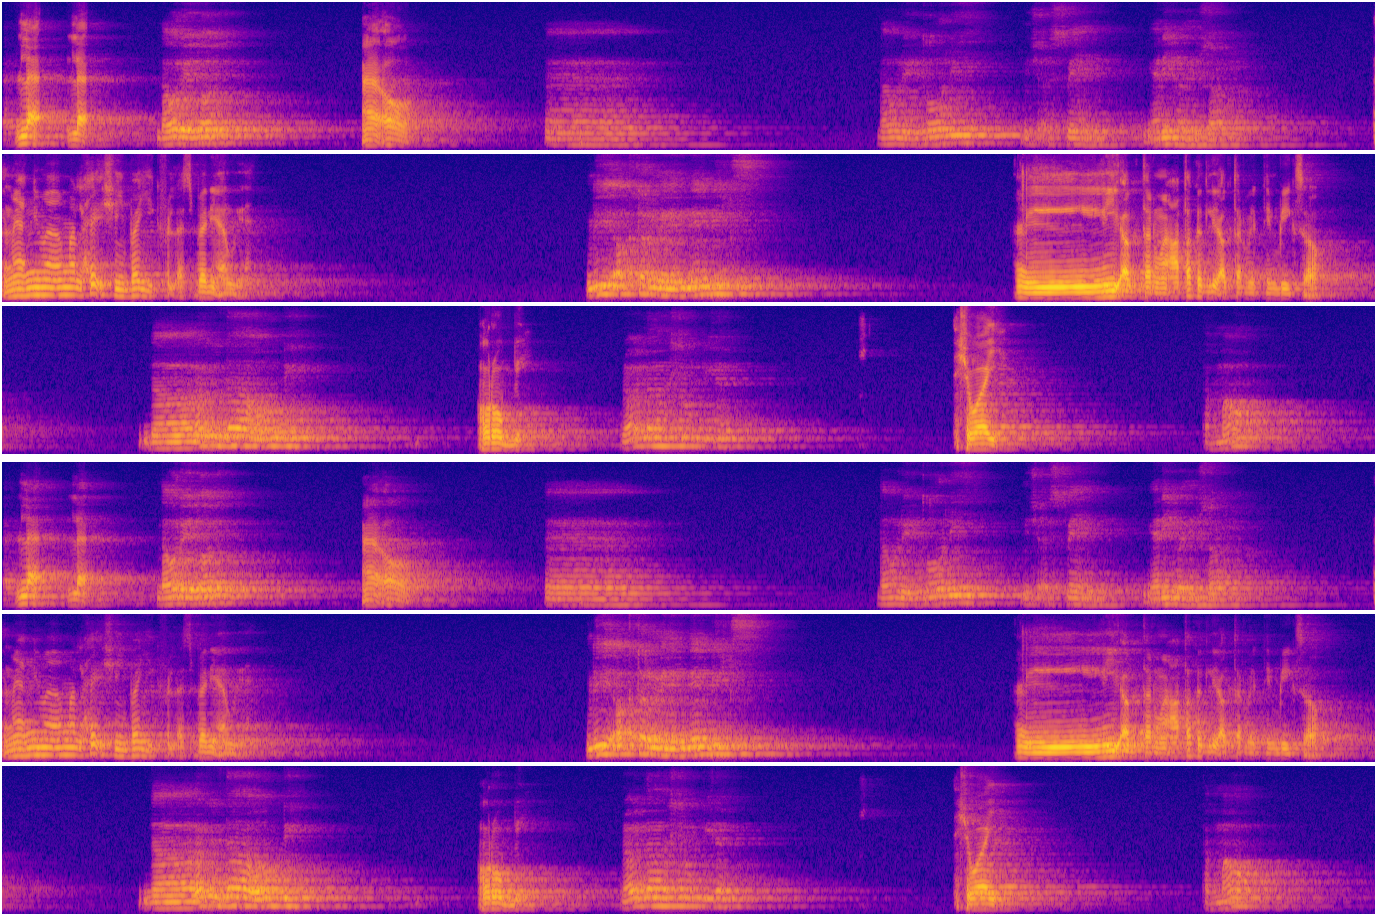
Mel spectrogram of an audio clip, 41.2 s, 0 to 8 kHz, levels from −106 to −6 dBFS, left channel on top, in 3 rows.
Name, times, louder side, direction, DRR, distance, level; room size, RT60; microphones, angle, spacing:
voice 1, 0.1-0.9 3.6-4.1 13.7-16.2 23.9-26.9 32.2-32.7 37.0-37.5, left 3 dB, 65° left, 13 dB, 0.5 m, -24 dB
voice 2, 1.5-2.3 5.4-6.3 8.7-9.7 10.2-11.0 11.4-12.3 19.6-21.2 28.9-30.4 33.6-34.7 39.5-39.9, right 1 dB, 60° right, -2 dB, 1.6 m, -30 dB
13.5 x 13.0 x 5.7 m, 2.1 s
head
